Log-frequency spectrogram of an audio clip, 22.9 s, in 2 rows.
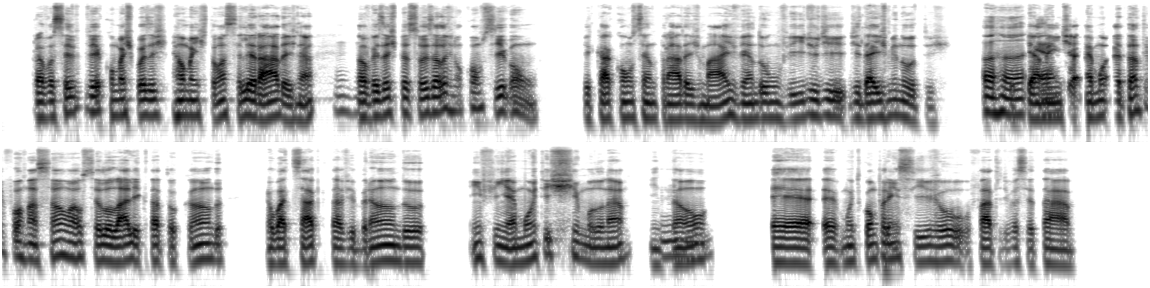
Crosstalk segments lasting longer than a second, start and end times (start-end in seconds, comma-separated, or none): none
